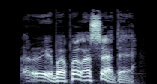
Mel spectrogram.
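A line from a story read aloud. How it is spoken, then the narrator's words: Surprised muttering. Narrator (Russian): с удивлением пробормотала она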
